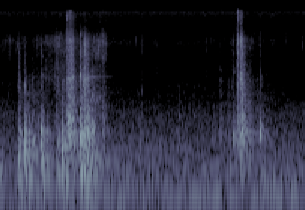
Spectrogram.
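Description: Old John Deere two-cylinder tractor engine turned over by hand at its flywheel. There are irregular knocks in the first second or so and two short sharp puffs, about a second in and about three seconds in, and the engine does not catch.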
